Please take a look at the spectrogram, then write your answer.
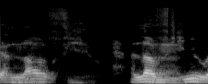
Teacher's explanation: the vowel just disappears it's all l and v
